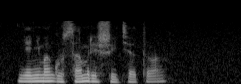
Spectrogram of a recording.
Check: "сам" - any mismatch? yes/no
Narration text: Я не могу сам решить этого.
no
